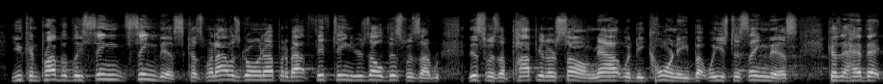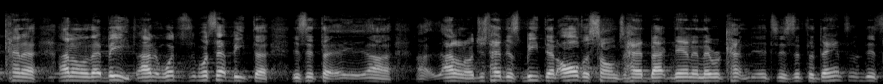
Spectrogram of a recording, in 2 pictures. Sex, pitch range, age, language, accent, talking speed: male, 175-225 Hz, 40-59, English, American, 280 wpm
